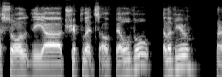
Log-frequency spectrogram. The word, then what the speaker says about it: Belleville: the uh Triplets of Belleville I love you I pronounce that hi it seems someone called the French pronunciation police so I'm here to tell you that it's pronounced The Triplets of Belleville thank you for your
